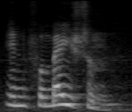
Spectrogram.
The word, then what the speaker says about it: information: 60, information. Information. Normally when you have tion at the end of a word, especially when a verb is converted into a noun with tion, the stress is on the second last syllable. For example, information, examination, calculation, reservation, preparation. So our word here, 60, is information.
